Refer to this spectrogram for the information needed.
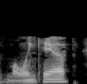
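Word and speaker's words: Muhlenkamp: And you'll see like my last name is Mullenkamp. And it's spelled like M-U-H-L-E-N. Oh.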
